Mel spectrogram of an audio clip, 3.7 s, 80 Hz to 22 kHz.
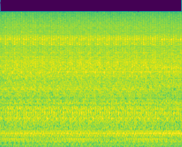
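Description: Steady running of a 5.2-liter 4-cylinder diesel in a 2019 Isuzu NRR N-Series truck with a 16 ft reefer body, a continuous even idle clatter heard close and alone without pauses.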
